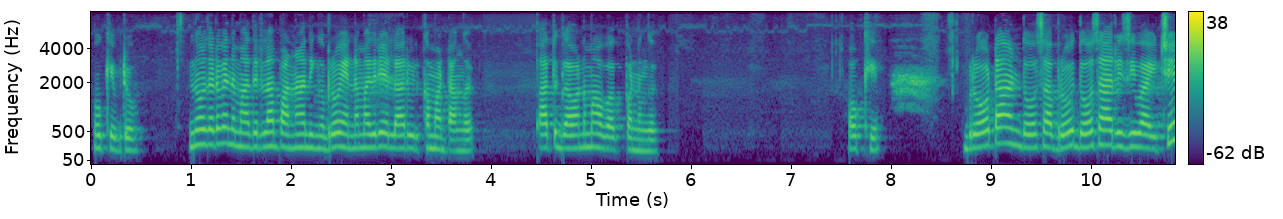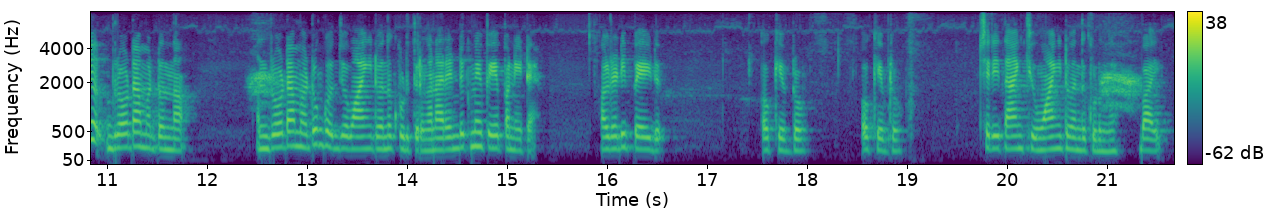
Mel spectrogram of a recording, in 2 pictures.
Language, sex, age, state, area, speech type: Tamil, female, 18-30, Tamil Nadu, urban, spontaneous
